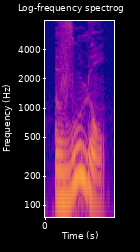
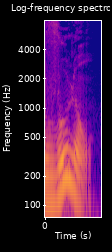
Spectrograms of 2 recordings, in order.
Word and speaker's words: voulons: Then for nous, classic ending, O-N-S, don't pronounce the S, just pronounce the ON. Nous voulons. Nous voulons.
